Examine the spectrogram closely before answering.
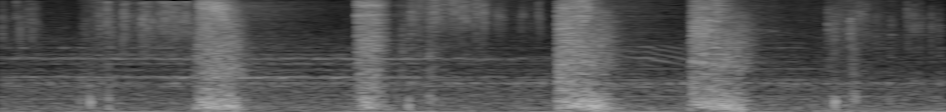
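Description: Sharp electric blasts crackle and burst in loud bursts.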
